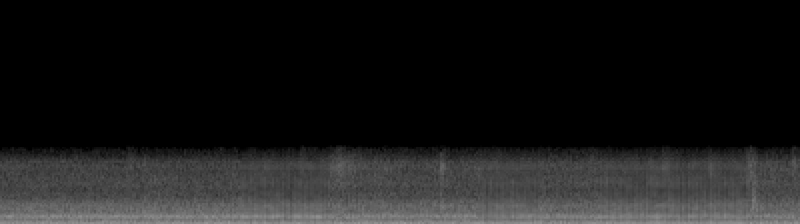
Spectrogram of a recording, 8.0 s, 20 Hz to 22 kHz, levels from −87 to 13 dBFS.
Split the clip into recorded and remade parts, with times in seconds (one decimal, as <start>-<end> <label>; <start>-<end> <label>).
0.0-2.4 recorded; 2.4-3.3 remade; 3.3-4.8 recorded; 4.8-5.4 remade; 5.4-6.0 recorded; 6.0-7.5 remade; 7.5-8.0 recorded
